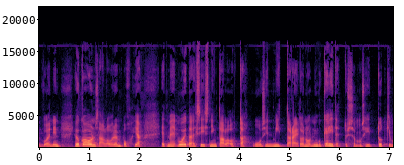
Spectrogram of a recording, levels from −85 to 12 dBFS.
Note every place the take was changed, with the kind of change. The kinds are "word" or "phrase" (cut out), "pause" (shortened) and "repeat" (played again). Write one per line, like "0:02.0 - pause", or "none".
0:01.2 - word
0:03.1 - word
0:03.6 - word
0:05.2 - word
